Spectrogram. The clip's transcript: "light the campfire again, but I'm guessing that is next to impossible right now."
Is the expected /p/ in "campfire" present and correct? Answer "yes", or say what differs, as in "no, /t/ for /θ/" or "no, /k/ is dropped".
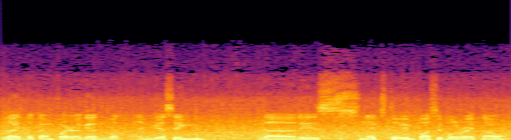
no, /p/ is dropped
